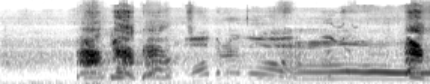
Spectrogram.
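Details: German Shepherd puppy during protection training, giving a burst of three sharp high barks followed by a drawn-out whining yelp that slides down, with a person speaking Russian nearby.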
